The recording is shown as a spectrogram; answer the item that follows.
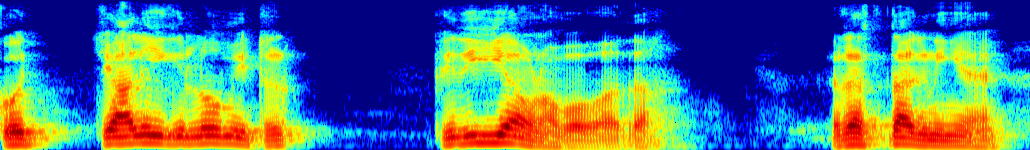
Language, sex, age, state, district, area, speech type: Dogri, male, 60+, Jammu and Kashmir, Reasi, rural, spontaneous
